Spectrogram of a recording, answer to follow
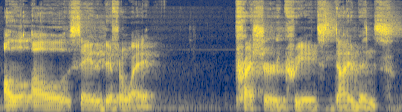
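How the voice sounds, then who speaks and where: A man's voice: on the low side, fairly even intonation, takes it slowly, vocal fry, reverberant, a little hiss or hum. A man born in Afghanistan, a company founder answering interview questions in an easygoing way, fond of catchy sayings. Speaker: startup CEO guest.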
